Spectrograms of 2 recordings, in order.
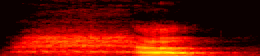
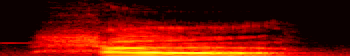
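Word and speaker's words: ح: Ha. By the way, this letter is coming from your throat, middle of your throat. Ha.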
